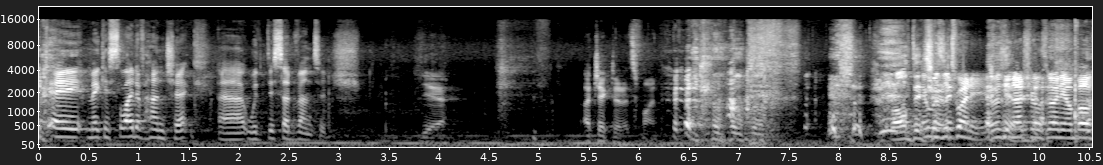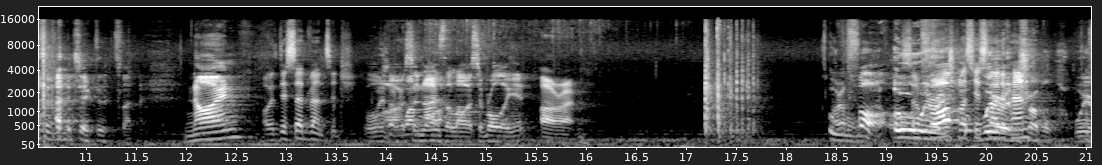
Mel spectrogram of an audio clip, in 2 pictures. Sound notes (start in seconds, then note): 6.3 laughter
